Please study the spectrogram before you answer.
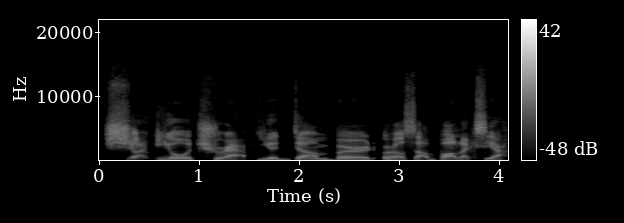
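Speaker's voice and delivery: slow, hammed-up bad Cockney accent; badly faked British accent, drawn out; bad Butcher accent. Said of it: "doing a bad impersonation of a bad accent".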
